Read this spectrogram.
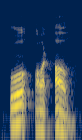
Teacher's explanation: फिर कंठ और तालु से बोले जाने वाले 2 वर्ण ही है जिसका नाम है कंठ तालव्य, जो आते हैं ए, ऐ। पुनः कंठ और ओष्ठ से बोले जाने वाले जो वर्ण हैं वे आते हैं ओ और औ, जो कंठोष्ठ के नाम से जाने जाते हैं।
